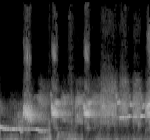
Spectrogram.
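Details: Asian pied starling singing actively (gacor), a master recording for training birds: a long falling whistle, then rapid rasping bursts with steady high hiss between them.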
